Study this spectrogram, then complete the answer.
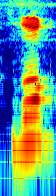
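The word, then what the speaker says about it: walk: तो वेडनेसडे में डी है, साइन में जी है, कॉम में बी है, नाइफ में के है, नाइफ पढ़ते हैं, वॉक में एल है, आवर में एच साइलेंट है।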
